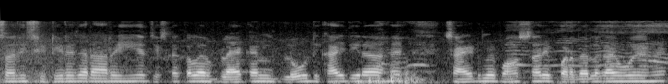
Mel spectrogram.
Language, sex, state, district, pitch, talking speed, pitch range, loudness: Hindi, male, Chhattisgarh, Raipur, 140 Hz, 200 wpm, 130-140 Hz, -16 LUFS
